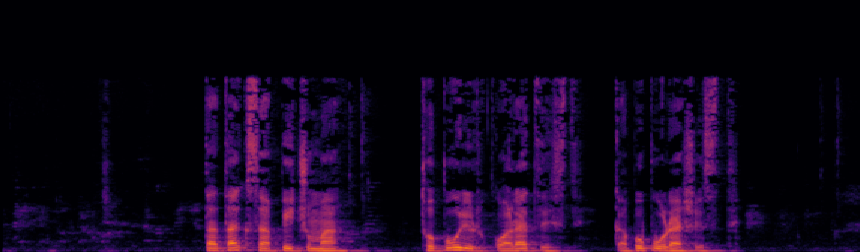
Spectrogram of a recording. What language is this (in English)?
Western Highland Purepecha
